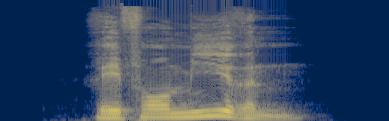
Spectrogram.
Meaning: to reform
- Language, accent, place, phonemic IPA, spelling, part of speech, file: German, Germany, Berlin, /ʁefɔʁˈmiːʁən/, reformieren, verb, De-reformieren.ogg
